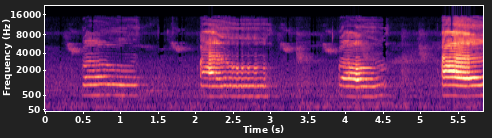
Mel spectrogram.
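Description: A mother cat gives long, drawn-out meows, one roughly every two seconds, calling to her kittens.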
